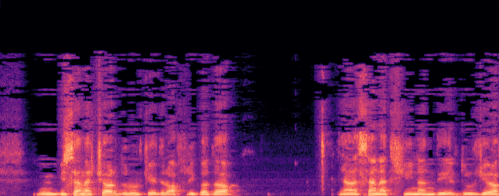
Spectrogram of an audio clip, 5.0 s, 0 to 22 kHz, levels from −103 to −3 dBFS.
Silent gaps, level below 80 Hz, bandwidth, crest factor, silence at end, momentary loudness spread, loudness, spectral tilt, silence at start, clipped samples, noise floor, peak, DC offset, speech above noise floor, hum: none; -62 dBFS; 15.5 kHz; 16 dB; 0 s; 7 LU; -16 LUFS; -4 dB/octave; 0.05 s; under 0.1%; -59 dBFS; -2 dBFS; under 0.1%; 44 dB; none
